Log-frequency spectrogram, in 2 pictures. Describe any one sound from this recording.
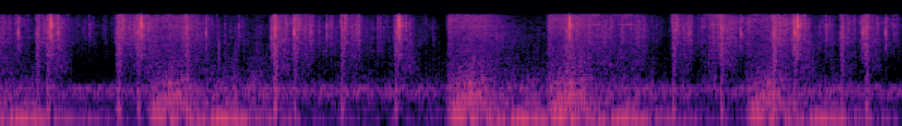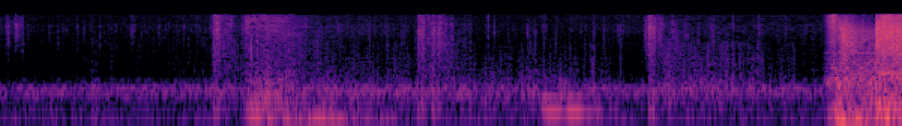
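Footsteps tap quickly on stone.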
